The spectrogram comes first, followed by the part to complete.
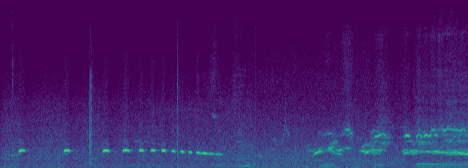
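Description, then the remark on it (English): A former biology teacher whistles a wrentit's call for a group of kids: a string of short, clear notes that speed up into a quick trill, then several of the kids join in with overlapping attempts. “He warms the kids up, teaching them the bird call for the wren tit.”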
